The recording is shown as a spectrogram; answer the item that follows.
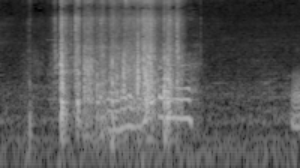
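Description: Plastic blister-packed Hot Wheels cards rattling and crinkling as they are handled and flipped on a store peg: a quick run of clicks and clacks lasting about two seconds, with a brief voiced sound over it.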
